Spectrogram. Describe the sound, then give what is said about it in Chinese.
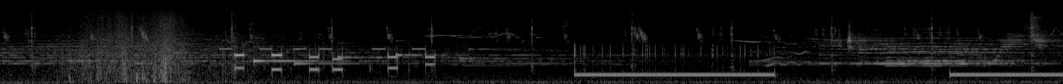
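A brief rustle, then a quick run of electronic keypad beeps as a number is dialed, followed by long steady low ringback tones with a pause between them. “好，那就打电话问问。”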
